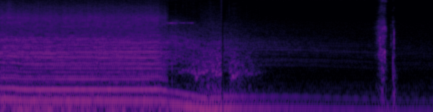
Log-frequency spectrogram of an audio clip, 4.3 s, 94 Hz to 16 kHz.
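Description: A race car in the video game Demolition Derby 3 holds a loud, steady engine drone that drops in pitch as it slides into a drift, with a sharp tire squeal near the end.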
